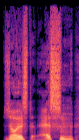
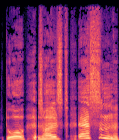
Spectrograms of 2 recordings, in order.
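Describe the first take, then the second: First: Slow dragging words. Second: Loud, slow, high bellow. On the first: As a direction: drag the words out slowly. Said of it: "Es klang nicht mehr ganz so schleppend". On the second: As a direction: roar it out slowly. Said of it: "brüllte er". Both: A narrator's reading.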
